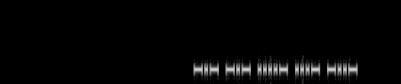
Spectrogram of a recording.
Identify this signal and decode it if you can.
Morse code, heard as a keyed tone, about 41 wpm, 700 Hz. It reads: KK4VX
